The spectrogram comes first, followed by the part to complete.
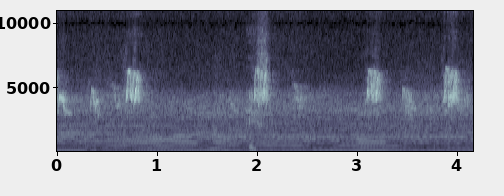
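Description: A steady low buzzing drone whose pitch wavers slightly, typical of a large flying insect such as a bumblebee hovering close to the microphone. A single short spoken word comes about halfway through.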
